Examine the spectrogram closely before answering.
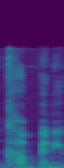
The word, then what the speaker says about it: company: Company. Company. Esa O suena como que, como una A.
